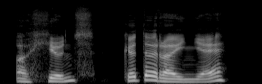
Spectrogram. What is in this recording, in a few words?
a chionn ’s gun do rinn e, Gaelic; because he made …; Painting and papering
